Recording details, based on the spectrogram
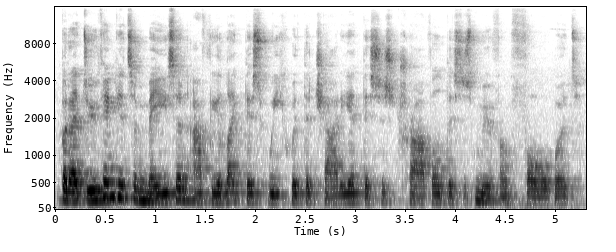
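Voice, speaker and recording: A woman's voice: low voice, a little fast, mellow. Blunt woman reading tarot, echoey room. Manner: blunt, frank, swears casually. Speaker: tarot reader. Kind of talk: casual tarot reading to camera.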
